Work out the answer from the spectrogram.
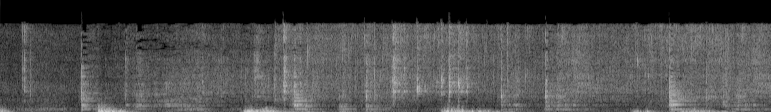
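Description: Pineapple slices sizzle and fry in a pan as they are flipped, giving a constant crackling sizzle broken by a few louder, lower surges.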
